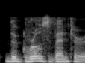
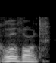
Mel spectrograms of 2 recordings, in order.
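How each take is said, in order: First: The name is said with an American pronunciation. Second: The name is said with a French pronunciation. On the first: "as probably the Americans would say it" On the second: "but it's pronounced Gros Ventre"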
